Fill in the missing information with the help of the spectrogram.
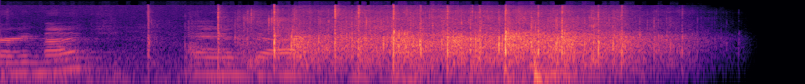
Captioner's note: applause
